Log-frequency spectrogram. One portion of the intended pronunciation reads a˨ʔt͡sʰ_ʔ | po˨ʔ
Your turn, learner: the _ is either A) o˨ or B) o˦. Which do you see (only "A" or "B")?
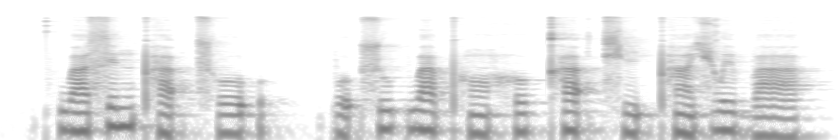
A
